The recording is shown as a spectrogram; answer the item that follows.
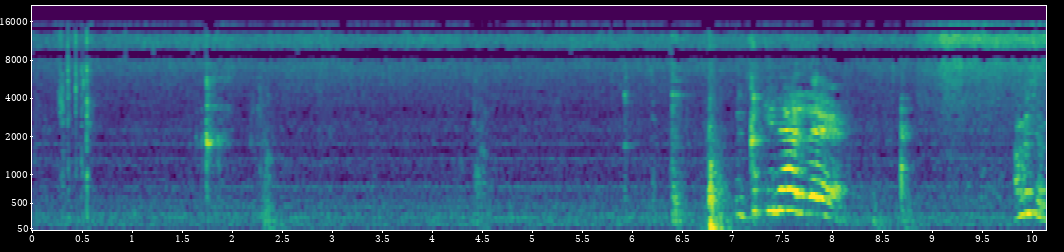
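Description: Light kitchen clatter of dishes and utensils, a few scattered clicks, then a thump about seven seconds in, followed at once by a brief wavering voice.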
